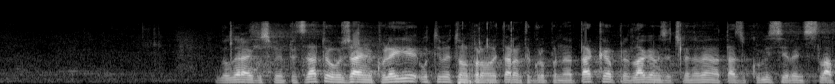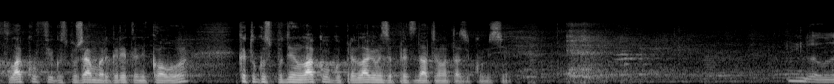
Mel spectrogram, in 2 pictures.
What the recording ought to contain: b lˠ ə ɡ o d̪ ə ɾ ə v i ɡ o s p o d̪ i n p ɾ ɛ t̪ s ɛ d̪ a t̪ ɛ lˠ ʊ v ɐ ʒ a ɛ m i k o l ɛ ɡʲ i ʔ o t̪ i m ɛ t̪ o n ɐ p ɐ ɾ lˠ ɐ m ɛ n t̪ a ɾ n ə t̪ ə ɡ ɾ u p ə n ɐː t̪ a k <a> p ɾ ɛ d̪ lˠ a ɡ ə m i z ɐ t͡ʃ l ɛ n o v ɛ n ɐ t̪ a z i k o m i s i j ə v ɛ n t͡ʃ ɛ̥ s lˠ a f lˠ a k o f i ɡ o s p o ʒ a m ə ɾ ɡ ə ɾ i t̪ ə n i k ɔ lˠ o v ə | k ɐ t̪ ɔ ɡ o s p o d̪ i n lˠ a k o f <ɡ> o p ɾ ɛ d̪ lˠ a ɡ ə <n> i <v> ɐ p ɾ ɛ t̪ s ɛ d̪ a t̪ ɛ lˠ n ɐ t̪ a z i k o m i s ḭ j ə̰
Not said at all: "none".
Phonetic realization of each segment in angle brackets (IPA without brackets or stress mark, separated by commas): ə, ɡ, m, z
